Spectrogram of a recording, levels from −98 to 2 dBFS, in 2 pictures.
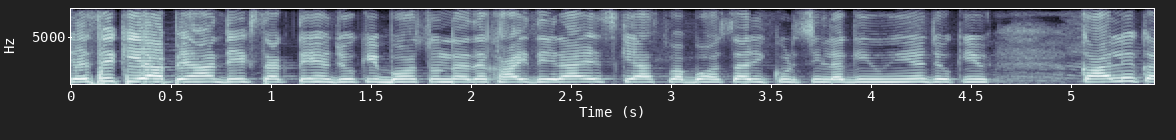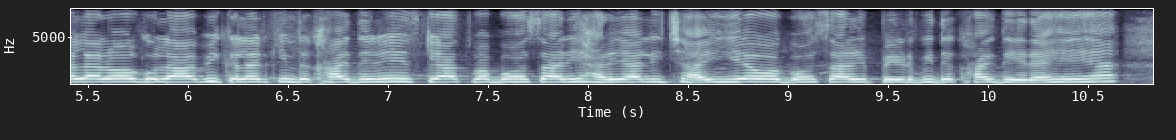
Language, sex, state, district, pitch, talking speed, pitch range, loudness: Hindi, female, Chhattisgarh, Korba, 285 Hz, 280 wpm, 280-300 Hz, -11 LUFS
